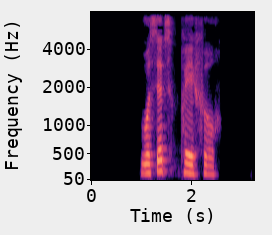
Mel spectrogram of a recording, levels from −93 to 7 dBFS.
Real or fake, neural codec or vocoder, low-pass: fake; codec, 16 kHz, 2 kbps, X-Codec, WavLM features, trained on Multilingual LibriSpeech; 7.2 kHz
